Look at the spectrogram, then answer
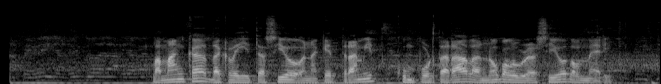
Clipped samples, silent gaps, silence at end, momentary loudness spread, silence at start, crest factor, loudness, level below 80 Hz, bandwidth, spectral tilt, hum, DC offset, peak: under 0.1%; none; 0 s; 21 LU; 0.1 s; 20 dB; -26 LUFS; -46 dBFS; 10.5 kHz; -6.5 dB/octave; none; under 0.1%; -6 dBFS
